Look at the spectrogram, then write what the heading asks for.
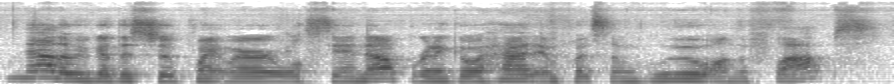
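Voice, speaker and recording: Gravelly-voiced woman teaching a paper craft. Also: mid-range voice, fast. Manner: plain, patient instructions. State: getting over a cold. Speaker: craft blogger. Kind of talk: step-by-step craft tutorial.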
